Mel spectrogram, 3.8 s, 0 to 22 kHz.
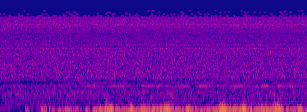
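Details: A person's heartbeat heard live through a digital stethoscope: soft, low lub-dub beats at about 86 a minute with a faint steady hum.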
